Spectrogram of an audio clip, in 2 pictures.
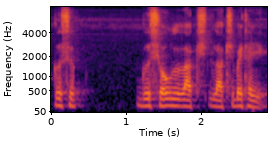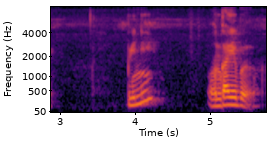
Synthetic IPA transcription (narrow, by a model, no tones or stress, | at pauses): ɡɯsɯ | ɡɯsawḁlak̚sibajtʰajɯ | b̥ini | ɔnɡajɯbɯ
